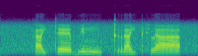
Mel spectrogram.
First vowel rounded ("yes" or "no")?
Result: no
